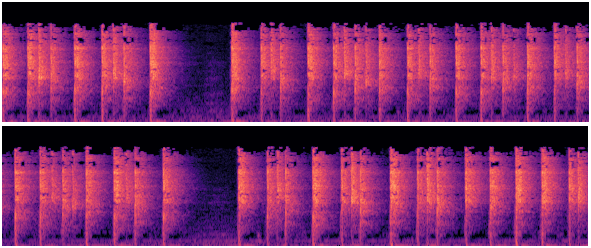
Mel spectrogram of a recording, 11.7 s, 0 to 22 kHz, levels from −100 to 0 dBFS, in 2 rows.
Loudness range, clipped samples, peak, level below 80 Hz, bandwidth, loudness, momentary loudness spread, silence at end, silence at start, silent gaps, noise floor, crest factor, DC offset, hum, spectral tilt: 2 LU; under 0.1%; -2 dBFS; -58 dBFS; 12 kHz; -20 LUFS; 4 LU; 0 s; 0 s; none; -61 dBFS; 22 dB; under 0.1%; none; 3 dB/octave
